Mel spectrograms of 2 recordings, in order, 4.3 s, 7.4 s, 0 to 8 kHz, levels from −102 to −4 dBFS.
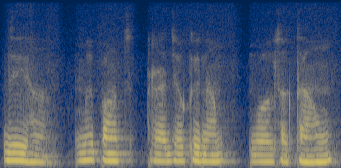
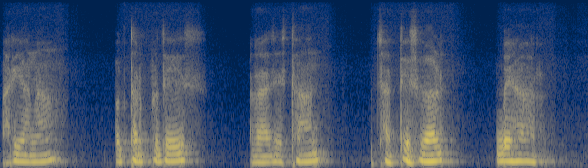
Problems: none marked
